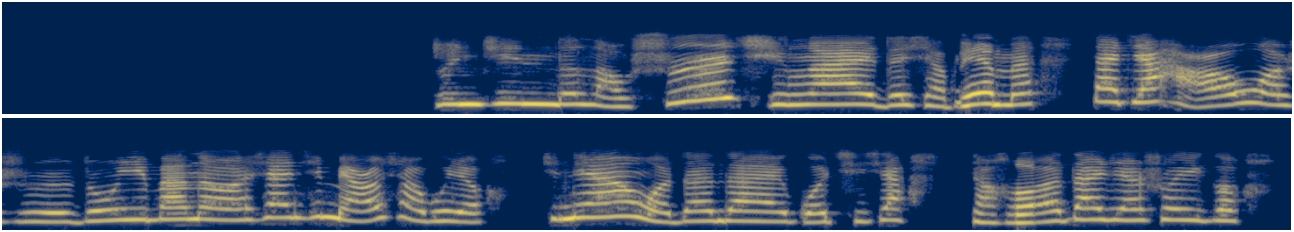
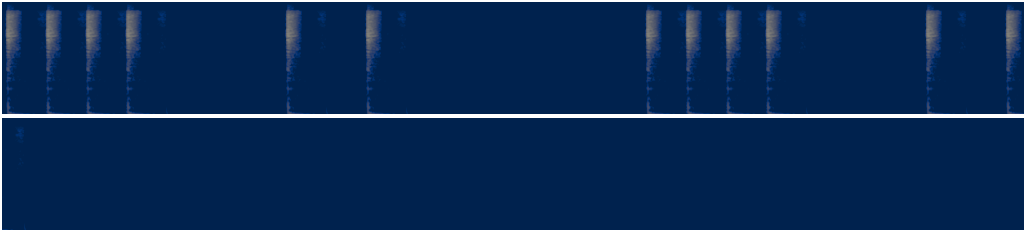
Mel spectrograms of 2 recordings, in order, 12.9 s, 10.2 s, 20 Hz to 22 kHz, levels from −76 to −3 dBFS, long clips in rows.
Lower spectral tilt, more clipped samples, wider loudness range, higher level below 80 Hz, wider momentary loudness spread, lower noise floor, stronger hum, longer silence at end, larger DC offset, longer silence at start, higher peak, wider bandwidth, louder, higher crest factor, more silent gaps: about the same, 2.5 dB/octave vs 3.5 dB/octave; neither; about the same, 3 LU vs 5 LU; about the same, -74 dBFS vs -74 dBFS; first, 9 LU vs 3 LU; first, under -90 dBFS vs -78 dBFS; neither; second, 0.25 s vs 5.1 s; neither; first, 2.15 s vs 0 s; first, -2 dBFS vs -12 dBFS; second, 7 kHz vs over 20 kHz; first, -16 LUFS vs -32 LUFS; second, 16 dB vs 28 dB; second, 5.36-5.45 s, 8.99-9.13 s, 11.14-11.24 s vs 1.37-1.42 s, 2.54-3.22 s, 4.57-4.62 s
